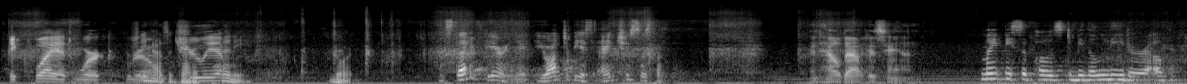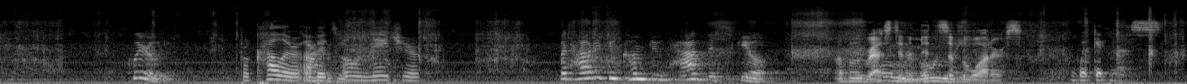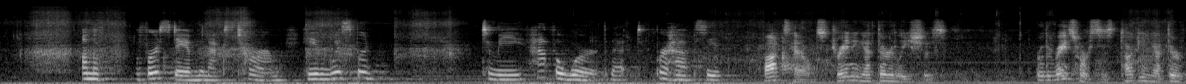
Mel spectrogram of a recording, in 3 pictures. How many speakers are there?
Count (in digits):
7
